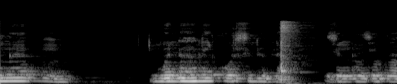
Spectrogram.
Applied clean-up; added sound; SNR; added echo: classical method WPE with log-MMSE.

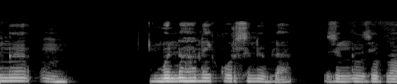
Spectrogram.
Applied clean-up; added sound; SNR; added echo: none; none; none; none.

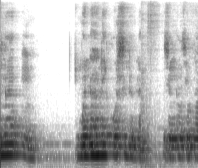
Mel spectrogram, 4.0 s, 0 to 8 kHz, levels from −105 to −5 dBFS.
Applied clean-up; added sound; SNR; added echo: neural separator model SepFormer DNS4.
